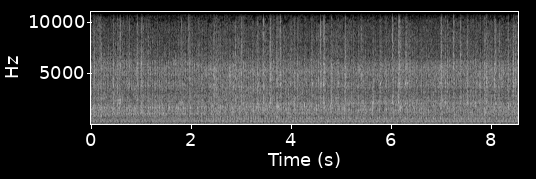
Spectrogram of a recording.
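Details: Toyota Carina engine at idle: light metallic tapping about once a second from the sump area over a busy idle, cause unclear; engine knock.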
